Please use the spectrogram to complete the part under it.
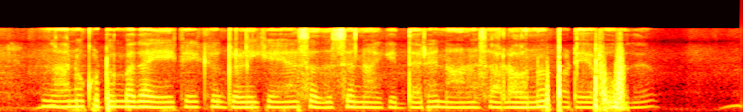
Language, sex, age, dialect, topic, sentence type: Kannada, female, 25-30, Mysore Kannada, banking, question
